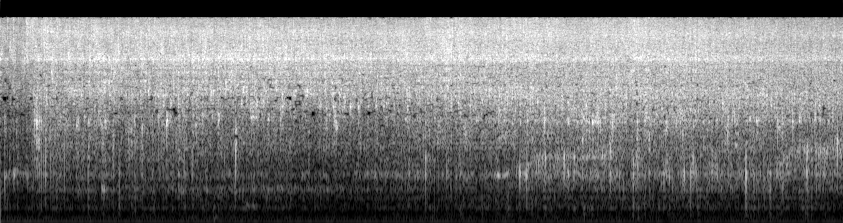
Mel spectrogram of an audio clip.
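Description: Whole Indian mackerel frying in hot canola oil in a steel wok: a steady sizzle with many small crackling pops as the fish are laid in.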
